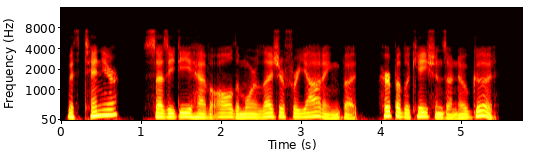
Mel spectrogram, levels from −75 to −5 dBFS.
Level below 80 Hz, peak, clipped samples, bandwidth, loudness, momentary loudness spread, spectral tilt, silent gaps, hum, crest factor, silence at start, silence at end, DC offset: -40 dBFS; -4 dBFS; under 0.1%; 7.8 kHz; -21 LUFS; 6 LU; -8 dB/octave; none; none; 16 dB; 0.1 s; 0.3 s; under 0.1%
